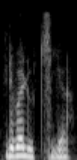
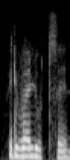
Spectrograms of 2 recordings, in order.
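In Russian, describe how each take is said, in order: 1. Звук ц произносится мягко. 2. Звук ц произносится твёрдо. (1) "Тогда говорили революция с мягким «ц»" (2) "Мы говорим революция"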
